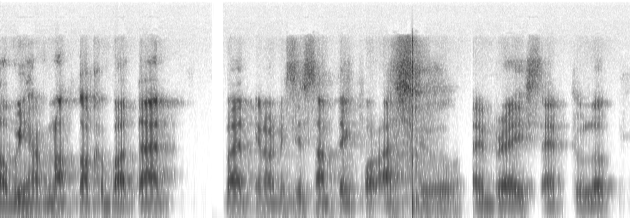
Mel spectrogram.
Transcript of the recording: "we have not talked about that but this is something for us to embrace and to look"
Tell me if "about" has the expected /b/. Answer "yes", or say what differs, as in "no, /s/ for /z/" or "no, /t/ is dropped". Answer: yes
